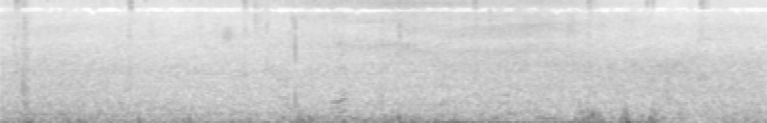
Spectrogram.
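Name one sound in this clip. Steady city street noise hums outdoors.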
